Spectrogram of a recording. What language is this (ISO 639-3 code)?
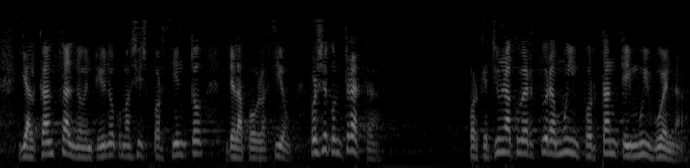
spa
